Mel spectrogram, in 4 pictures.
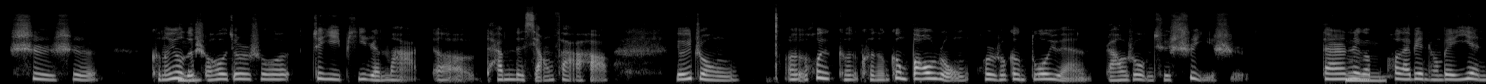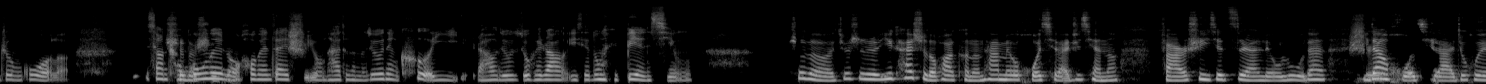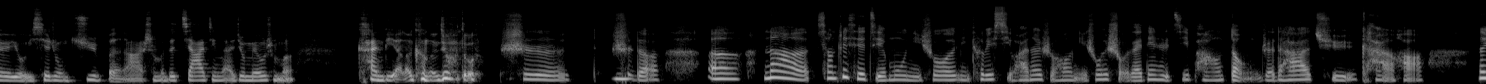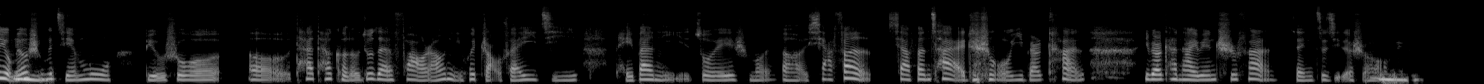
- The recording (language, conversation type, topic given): Chinese, podcast, 你小时候最爱看的节目是什么？
- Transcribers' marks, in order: teeth sucking; lip smack; teeth sucking; laughing while speaking: "可能就都"; laughing while speaking: "这种"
